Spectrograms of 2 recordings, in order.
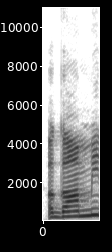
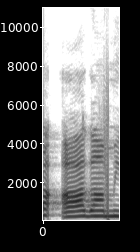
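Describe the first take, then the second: First: आगामी opening on a short "a", as "agaami"; mispronunciation demo. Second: आगामी with a long opening "aa"; correct pronunciation. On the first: Teacher showing the mistake, आगामी with a short first vowel. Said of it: "आगामी नहीं होता". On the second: Teacher correcting students, आगामी with long first aa. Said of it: "आगामी होता है". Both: Shown as a demonstration.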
